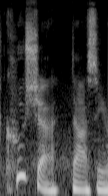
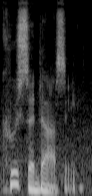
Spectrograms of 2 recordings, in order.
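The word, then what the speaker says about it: Kuşadası: Is that how is that how you pronounce it? It's it's it's Kusha Dasi, right? Not Kusadasi.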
